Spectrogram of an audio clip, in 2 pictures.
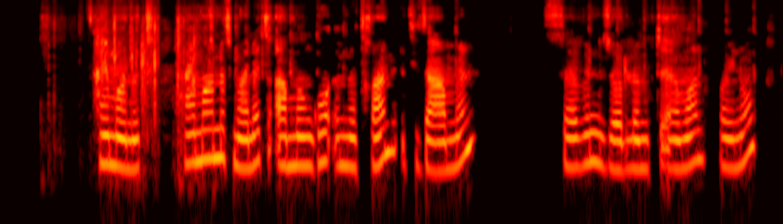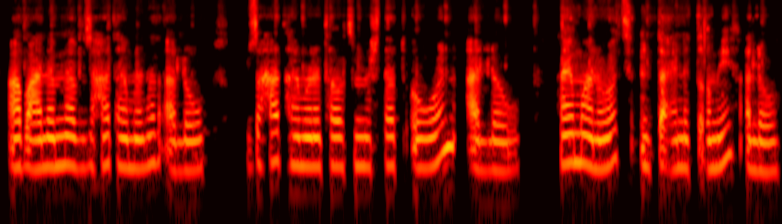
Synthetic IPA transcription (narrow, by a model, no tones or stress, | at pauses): hajmano̞t̪hajmano̞t̪malɐt̪aβmo̞ŋɡo̞ʔɨmnɐt̪kʰanɨt̪ʰizɨamɐn | sɐβɨnzɐlːomɨt̪ʰːɨɨmankʰo̞jnu | ʔaβʕalɐmnabɨzuħat̪hajmanot̪ʰat̪a̰lːɐwu | b̥ɨzuħat̪hajmano̞t̪ʰawit̪ʰɨmhɨɾt̪t̪ʰat̪ɨwːʊna̰lːɐwu | hajmano̞t̪ɨnt̪ʰaʕajnɐt̪ʰːɨχʼmialːɐwu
